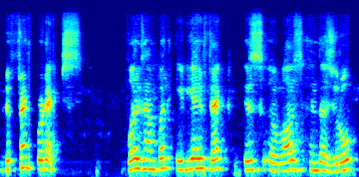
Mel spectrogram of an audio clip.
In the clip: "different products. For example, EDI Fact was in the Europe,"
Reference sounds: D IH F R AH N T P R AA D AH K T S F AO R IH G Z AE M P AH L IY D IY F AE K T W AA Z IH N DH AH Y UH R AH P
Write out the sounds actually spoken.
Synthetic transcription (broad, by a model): D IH F R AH N T P R AA D AH K T S F AO R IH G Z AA M P AH L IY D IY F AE K T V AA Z IH N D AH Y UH R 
